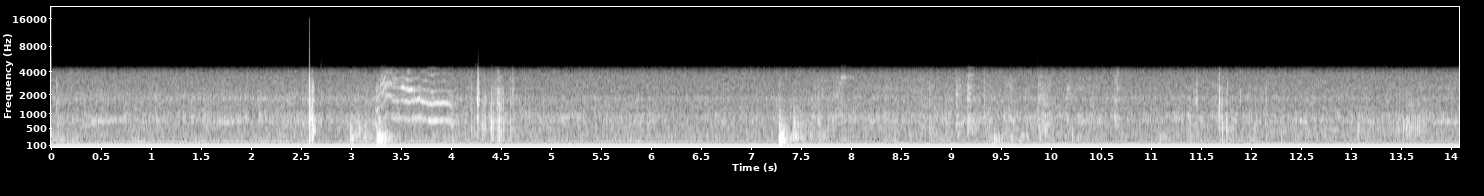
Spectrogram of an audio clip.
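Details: Hungry house cat meowing for food: a wavering meow early on, then short fainter sounds and scattered clicks over a constant low hum in a quiet indoor space.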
